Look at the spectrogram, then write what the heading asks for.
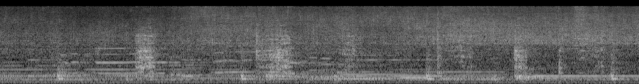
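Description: Diced onions sizzling as they fry in a cast iron skillet, stirred with a metal spatula that scrapes across the pan several times.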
